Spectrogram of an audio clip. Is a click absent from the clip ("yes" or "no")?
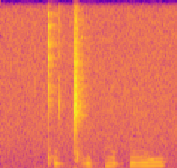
no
